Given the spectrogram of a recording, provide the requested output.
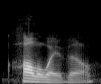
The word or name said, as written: Hollowayville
